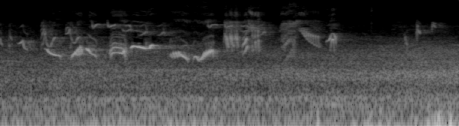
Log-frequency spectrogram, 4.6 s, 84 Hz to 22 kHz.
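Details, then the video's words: Birds in morning song, 14 June 2022: lively run of short upward-sweeping whistles and bright chirps, densest in the first two seconds, with lower rumbling noise underneath throughout. "Poranek śpiew ptaków"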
